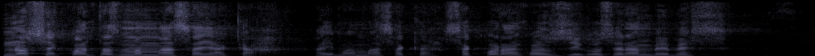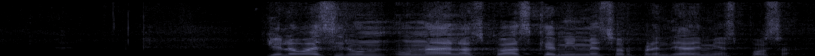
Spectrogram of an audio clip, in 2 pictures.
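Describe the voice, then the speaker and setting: High bright-voiced pastor preaching. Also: male voice, fast talker. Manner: emphatic, asks the congregation questions. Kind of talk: sermon. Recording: reverberant church hall.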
